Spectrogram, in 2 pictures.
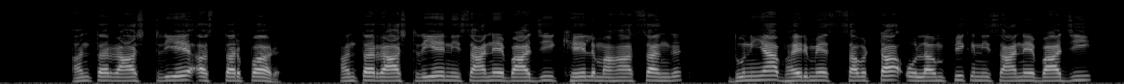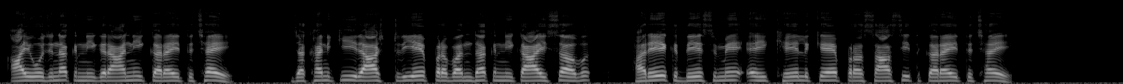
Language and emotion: Maithili, neutral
